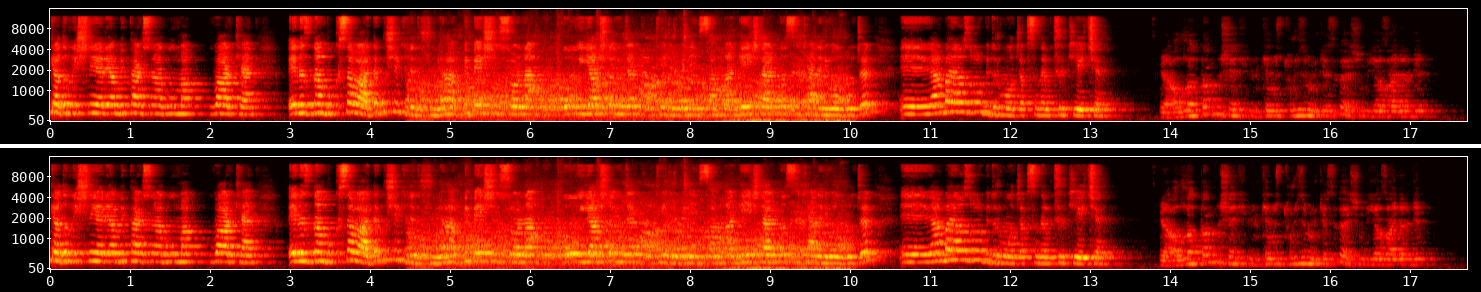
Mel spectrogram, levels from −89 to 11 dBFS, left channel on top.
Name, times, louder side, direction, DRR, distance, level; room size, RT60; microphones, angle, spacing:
voice 1, 0.0-2.6 3.0-10.3 10.6-13.2, right 1 dB, 10° left, 0 dB, 0.5 m, -26 dB
sound 1, 4.4-10.0, left 1 dB, 30° left, 1.3 m, -31 dB
voice 2, 13.9-17.1, equal, 85° right, 0 dB, 0.9 m, -38 dB
2.7 x 2.3 x 3.7 m, 0.72 s
head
